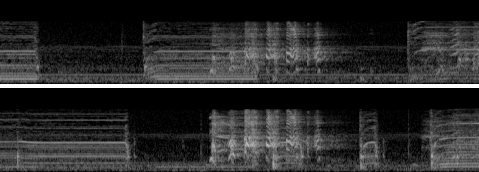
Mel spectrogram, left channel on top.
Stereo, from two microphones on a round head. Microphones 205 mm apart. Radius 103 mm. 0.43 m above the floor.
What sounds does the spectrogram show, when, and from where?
2.1 s laughter: 60° right (ahead or behind), 1.4 m; by 4.8 s 40° left (ahead or behind), 3.5 m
